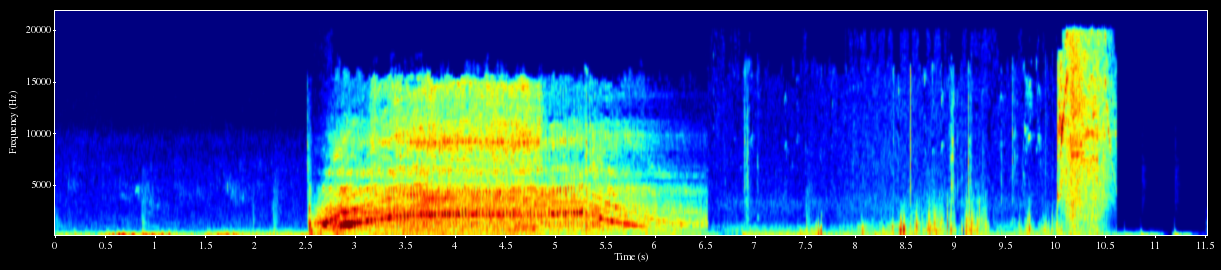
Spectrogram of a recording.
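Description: A power saw cuts wooden door trim boards to length during an old house renovation: one steady, loud whining cut lasting about four seconds, framed by quieter handling noises and a short final burst.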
